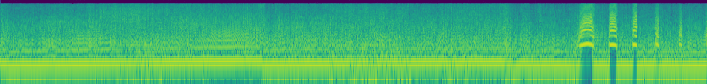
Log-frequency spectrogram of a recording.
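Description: BAC Mono's four-cylinder engine, heard loud from just behind the open cockpit, revving up under acceleration. The revs climb, then drop sharply twice as the sequential gearbox upshifts, about two and a half and five seconds in.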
